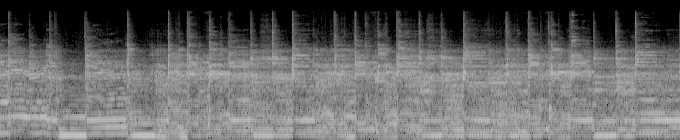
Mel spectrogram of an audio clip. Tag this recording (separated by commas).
Electric guitar, Music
